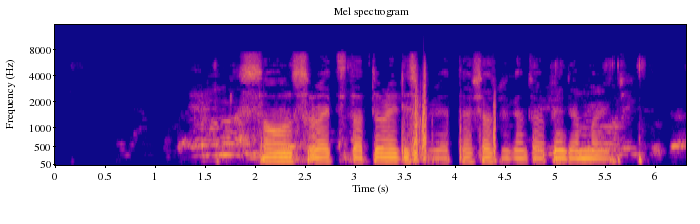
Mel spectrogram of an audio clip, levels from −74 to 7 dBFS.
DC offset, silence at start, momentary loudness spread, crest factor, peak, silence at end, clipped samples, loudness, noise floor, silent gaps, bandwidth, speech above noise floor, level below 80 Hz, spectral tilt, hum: under 0.1%; 1.25 s; 14 LU; 16 dB; 0 dBFS; 0 s; under 0.1%; -16 LUFS; -66 dBFS; none; 7.8 kHz; 51 dB; -48 dBFS; -6 dB/octave; none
